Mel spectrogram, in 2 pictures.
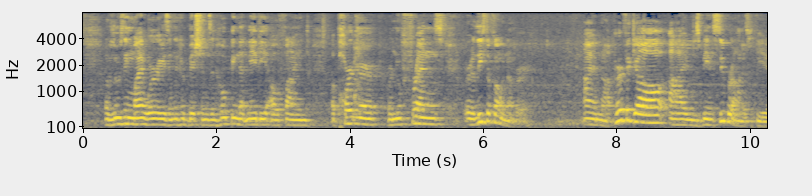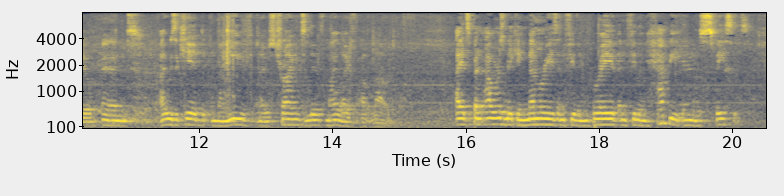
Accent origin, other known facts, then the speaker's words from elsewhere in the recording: Florida, United States; also born or lived in Venezuela; I was born in Venezuela, and I grew up in Florida, the immigrant child of immigrants.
